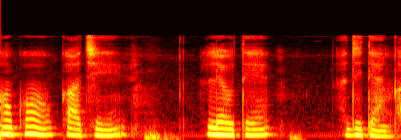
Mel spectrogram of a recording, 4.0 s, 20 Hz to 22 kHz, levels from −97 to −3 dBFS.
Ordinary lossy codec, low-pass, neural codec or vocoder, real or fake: none; none; none; real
